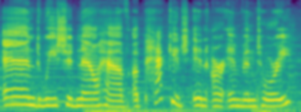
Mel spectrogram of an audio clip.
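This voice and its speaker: A woman's voice: medium pitch, fairly even intonation, a little slow, pushed and bright, soft background music. A woman streamer casually narrating a game roleplay.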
